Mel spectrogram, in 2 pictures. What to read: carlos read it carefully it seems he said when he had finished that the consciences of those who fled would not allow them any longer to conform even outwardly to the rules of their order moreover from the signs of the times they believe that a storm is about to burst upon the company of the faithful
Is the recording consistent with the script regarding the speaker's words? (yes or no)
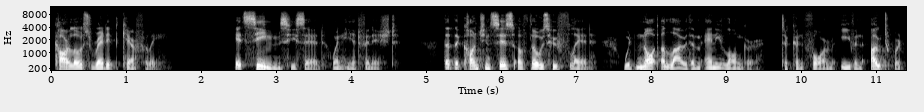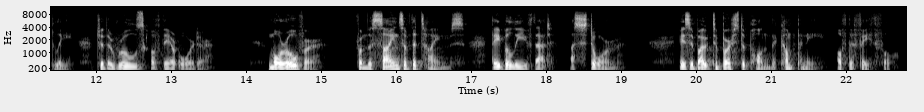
yes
